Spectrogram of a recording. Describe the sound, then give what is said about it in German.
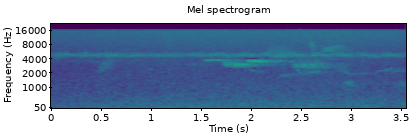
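A steady, high-pitched drone of crickets chirping continuously, with a few faint bird twitters and short calls popping up in the middle, all set against a soft outdoor background with no talking. “Er schnürt die Wanderschuhe und steigt auf in die Berge, dort her, wo die Grillen zirpen und die Vögel zwitschern, wo die Luft sauber ist und es schmeckt nach einem frisch geschnittenen Gras.”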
